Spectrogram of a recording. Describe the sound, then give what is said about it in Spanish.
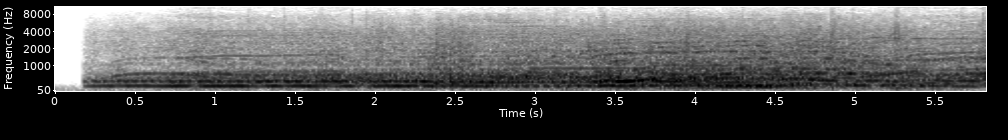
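A Ferrari SF23 Formula One car drives on a circuit, producing a loud, sustained high-revving engine whine whose harmonic pitch shifts up and down over several seconds, with no voices. “Así suena el Ferrari.”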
